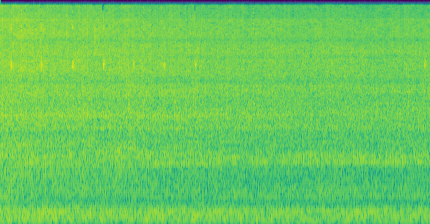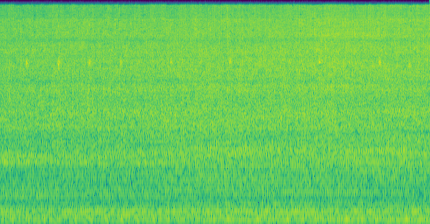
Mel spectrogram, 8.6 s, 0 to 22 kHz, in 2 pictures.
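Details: 1989 Chevy Silverado at idle: low rough idle with an uneven, loose ticking underneath; strange engine noise, source unknown.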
